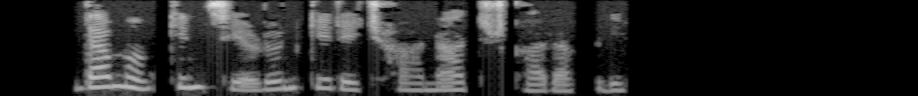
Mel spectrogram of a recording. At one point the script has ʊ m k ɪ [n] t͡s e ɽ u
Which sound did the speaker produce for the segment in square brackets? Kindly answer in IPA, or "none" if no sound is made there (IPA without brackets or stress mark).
n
